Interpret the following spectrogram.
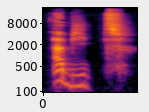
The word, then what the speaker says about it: habites: Tu habites. Le E et le S ne se prononcent pas.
